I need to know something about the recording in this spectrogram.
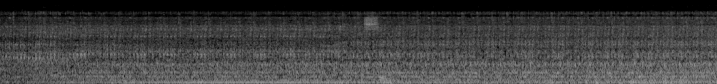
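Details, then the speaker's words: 2012 Audi A4 quattro 2.0T, 113,000 miles, flashing check engine/EPC light for a catalyst-damaging misfire, after cold-start high idle: uneven loping idle with engine shaking; dead cylinder misfire. "can see the engine shaking it's missing on a cylinder let's see if cylinder one has anything to do with it"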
